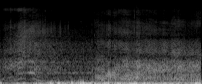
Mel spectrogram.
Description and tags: VALENTIN Alexis 2015 2016 motorbike-engine
Taken from a zip from a pencil case, an simple reverb effect was added to make it sounds like it happens on the street. It could be compared as a motorbike engine (as weird as it may sound), but very high-pitched.
road, lonely, motorbike, echo, motorcycle, street, traffic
